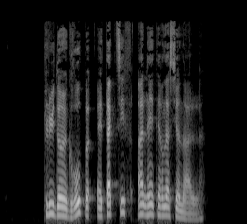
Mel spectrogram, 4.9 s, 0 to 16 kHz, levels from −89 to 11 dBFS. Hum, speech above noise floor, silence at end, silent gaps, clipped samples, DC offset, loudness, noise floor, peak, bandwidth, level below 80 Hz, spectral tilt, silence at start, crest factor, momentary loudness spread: none; 61 dB; 0.9 s; none; under 0.1%; under 0.1%; -24 LUFS; -84 dBFS; -2 dBFS; 11.5 kHz; -60 dBFS; -5 dB/octave; 0.9 s; 22 dB; 9 LU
